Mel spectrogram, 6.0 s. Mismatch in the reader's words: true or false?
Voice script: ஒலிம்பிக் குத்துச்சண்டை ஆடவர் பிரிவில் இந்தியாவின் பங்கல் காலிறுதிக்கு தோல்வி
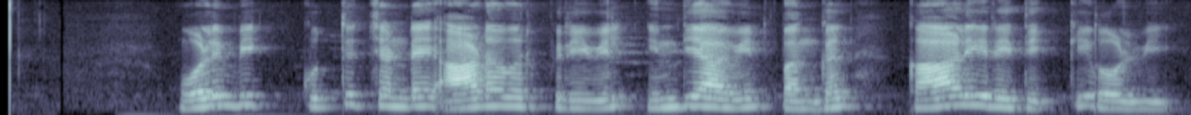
false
